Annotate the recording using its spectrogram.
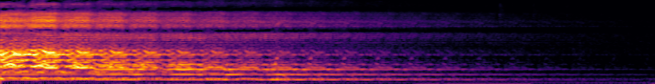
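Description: A man chants with a wavering voice through a microphone and loudspeaker, then fades away.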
